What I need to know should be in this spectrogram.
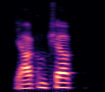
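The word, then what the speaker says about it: Yakemchuk: So we're looking at like Yamchuk. Is that how it's pronounced? – Yakumchuk. – Oh, Yakumchuk.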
